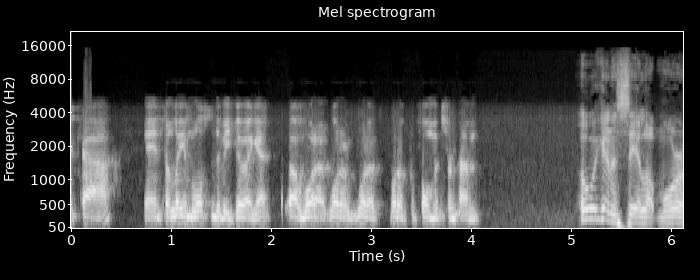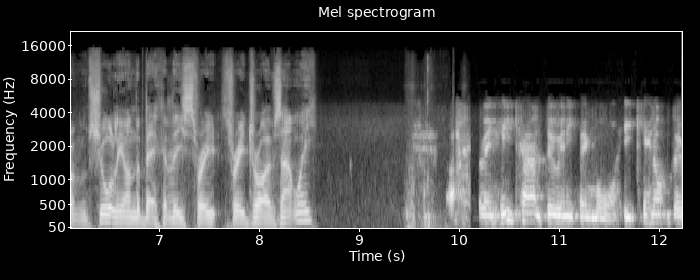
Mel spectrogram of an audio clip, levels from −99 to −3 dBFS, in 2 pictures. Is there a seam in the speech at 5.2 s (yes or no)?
no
